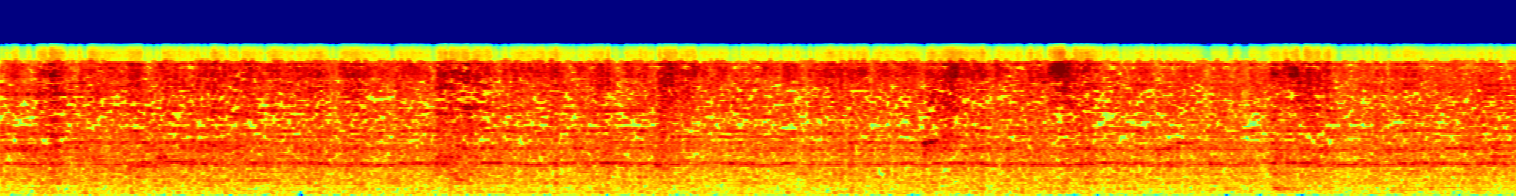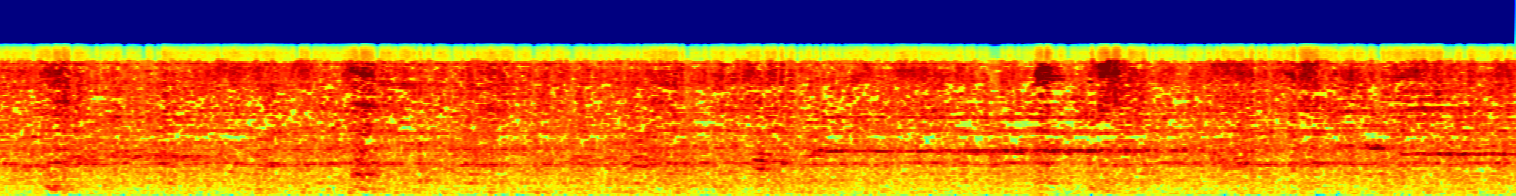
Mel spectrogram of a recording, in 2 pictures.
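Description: Steady rushing background noise with a faint steady hum and a few brief knocks.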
